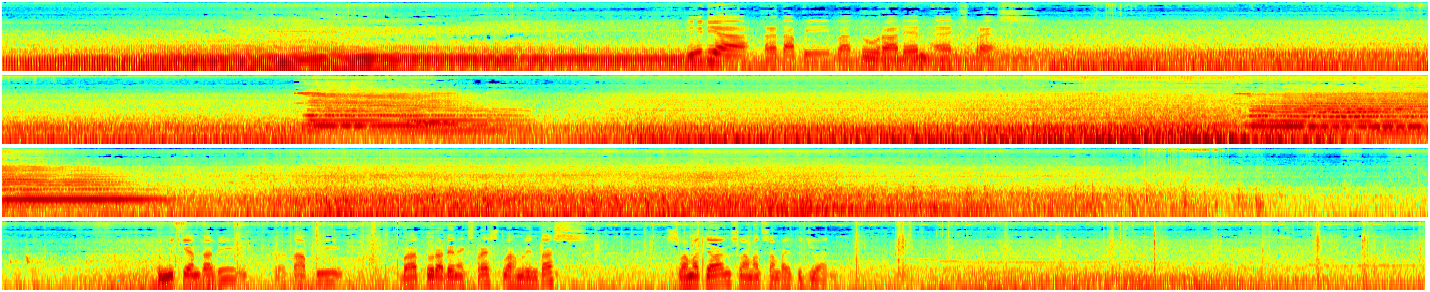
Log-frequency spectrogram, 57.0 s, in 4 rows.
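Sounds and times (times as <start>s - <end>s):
diesel locomotive engine rumble: 0.0s - 57.0s
train wheel and rail noise: 2.1s - 57.0s
locomotive horn blasts: 17.2s - 19.8s, 26.6s - 30.4s.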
